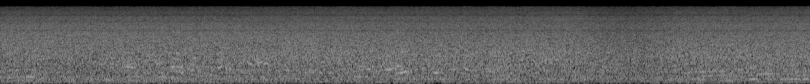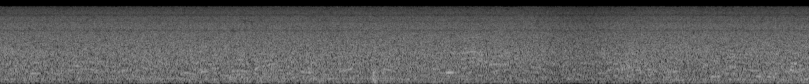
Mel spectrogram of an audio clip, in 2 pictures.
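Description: A large waterfall roars as it plunges into a pool outdoors.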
